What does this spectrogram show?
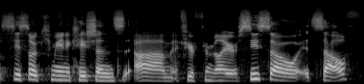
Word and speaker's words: CESO: If you're familiar, CESO itself, pronounced CESO, Center for Effective School Operations, we basically help on the operations side of school districts.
